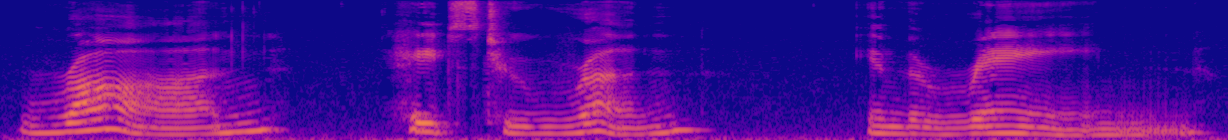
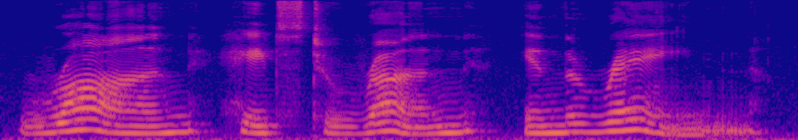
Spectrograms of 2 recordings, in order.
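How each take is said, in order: First: The sentence is spoken very slowly. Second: The sentence is spoken a bit faster. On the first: "very slowly the first time" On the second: "a little bit faster the second time"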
